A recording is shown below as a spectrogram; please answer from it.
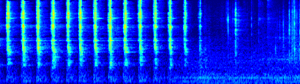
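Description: Stopwatch ticking sound effect, about five quick ticks a second, fading out about two and a half seconds in. It marks a three-minute wait for the contact cleaner to loosen the battery adhesive.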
